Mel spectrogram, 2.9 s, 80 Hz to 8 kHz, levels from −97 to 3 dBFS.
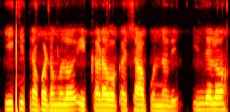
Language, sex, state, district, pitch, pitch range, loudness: Telugu, male, Andhra Pradesh, Sri Satya Sai, 145 Hz, 140-155 Hz, -22 LUFS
